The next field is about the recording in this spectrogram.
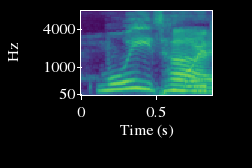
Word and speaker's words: Muay Thai: I'm into Muay Thai. I'm really good at it. – How do you pronounce that? I didn't bother looking it up. Muay Thai.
